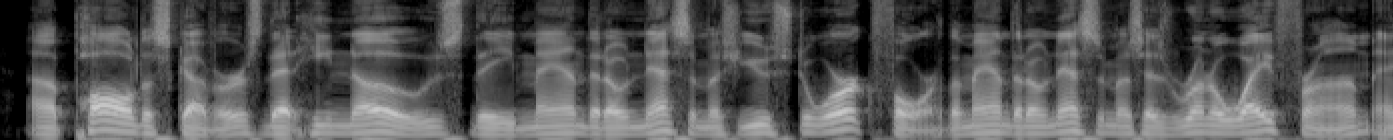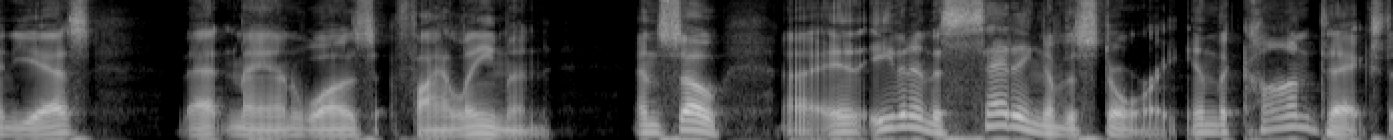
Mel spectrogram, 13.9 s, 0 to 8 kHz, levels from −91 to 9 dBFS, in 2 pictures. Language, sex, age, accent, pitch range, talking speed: English, male, 50-69, American, 95-120 Hz, 175 wpm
